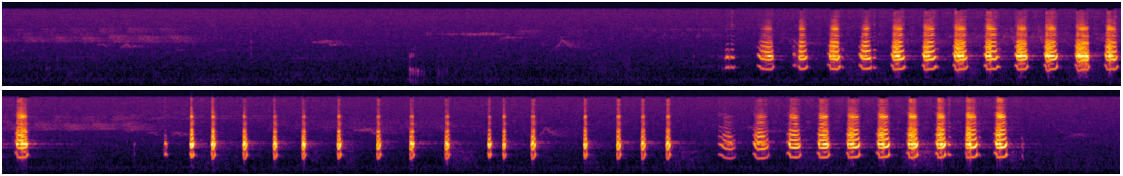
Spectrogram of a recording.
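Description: Hen turkey yelps on a turkey call, loud and close, in three runs: each yelp breaks between a high note and a low note, at about three a second. The first run starts about seven seconds in, a slower run follows, and a quicker one ends just before the close.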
